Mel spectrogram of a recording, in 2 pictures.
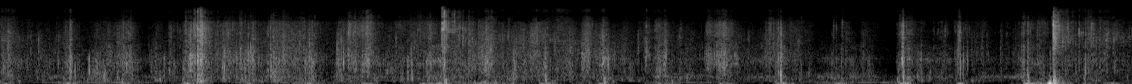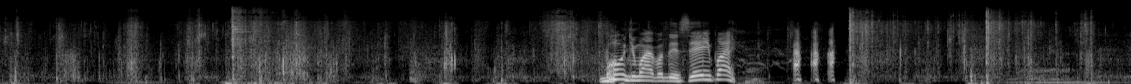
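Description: Footsteps crunch on dry leaves and twigs along a dirt path.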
